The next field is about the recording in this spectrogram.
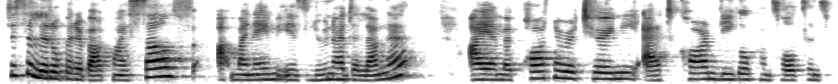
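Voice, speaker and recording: A woman from South Africa, an attorney giving a formal conference presentation in a measured way, with frequent fillers and repeated words. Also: mid-range voice, warm tone.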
